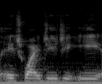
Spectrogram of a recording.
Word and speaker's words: hygge: the definition says hygge it's spelled hyg GE and then it says pronounced hygge obviously it says hygge is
